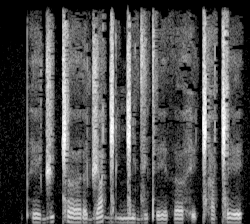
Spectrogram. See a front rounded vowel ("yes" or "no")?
no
